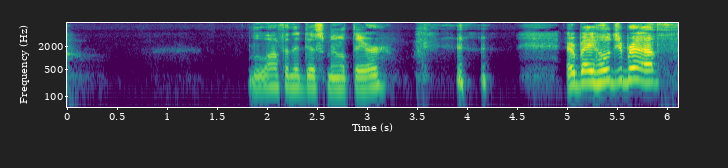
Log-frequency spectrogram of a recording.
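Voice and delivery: talking while laughing, giggling through words. Gluing small pieces and missing the placement, laughing while talking. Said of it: "I gotta stop laughing".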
